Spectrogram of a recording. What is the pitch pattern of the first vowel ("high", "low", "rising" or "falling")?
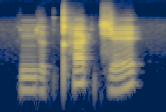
low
